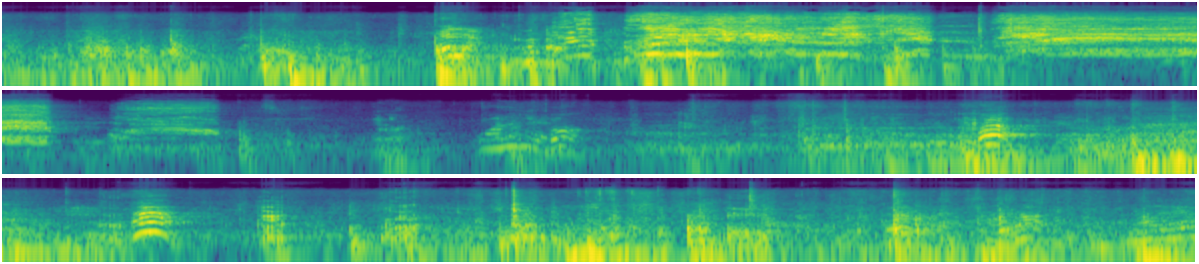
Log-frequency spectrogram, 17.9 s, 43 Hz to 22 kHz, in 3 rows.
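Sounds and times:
pig squealing: 0:02.6 - 0:07.1
pig grunting: 0:09.1 - 0:17.0.

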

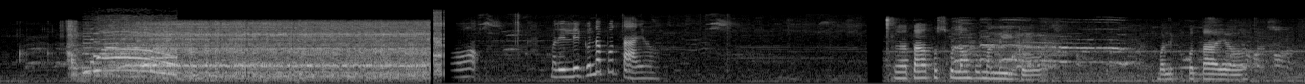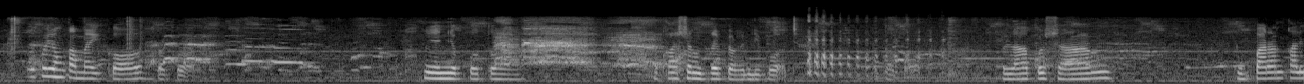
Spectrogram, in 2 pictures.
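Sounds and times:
long held animal call: 0:21.1 - 0:22.6
person speaking: 0:21.1 - 0:22.6.

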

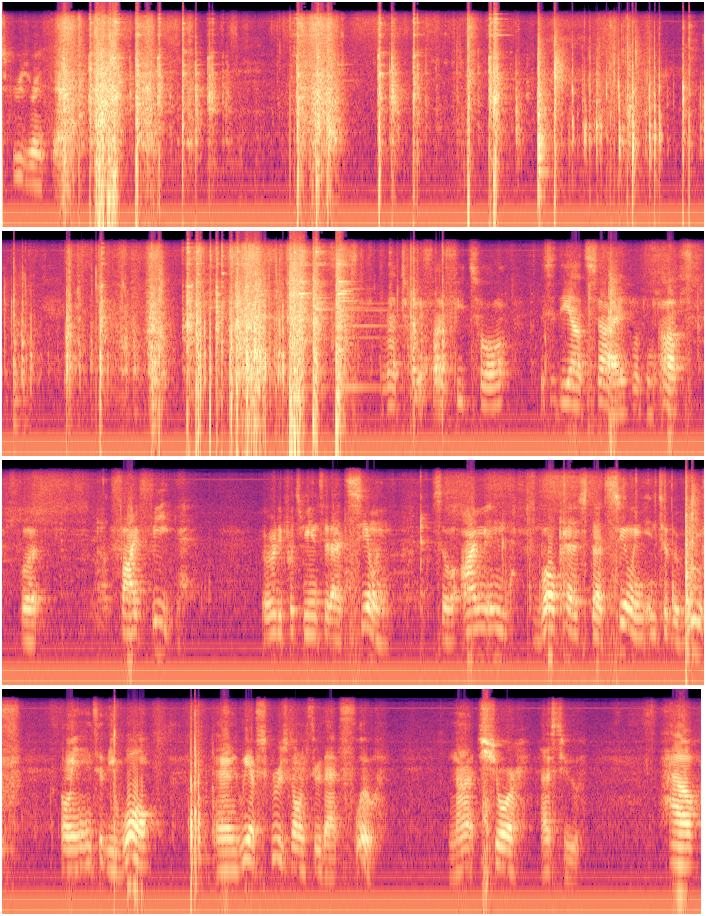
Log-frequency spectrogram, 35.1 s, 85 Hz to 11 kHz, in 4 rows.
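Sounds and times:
person speaking: 0:00.0 - 0:01.1, 0:13.5 - 0:20.0, 0:20.8 - 0:31.2
rod scraping and knocking in metal pipe: 0:00.6 - 0:07.6.

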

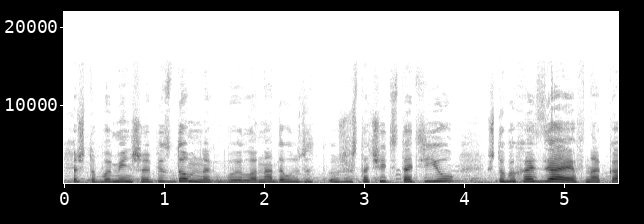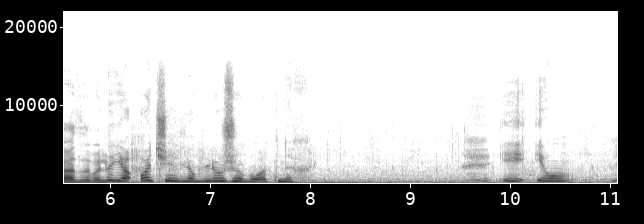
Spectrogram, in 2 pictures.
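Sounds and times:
girl speaking: 0:06.0 - 0:08.1, 0:09.7 - 0:10.7.

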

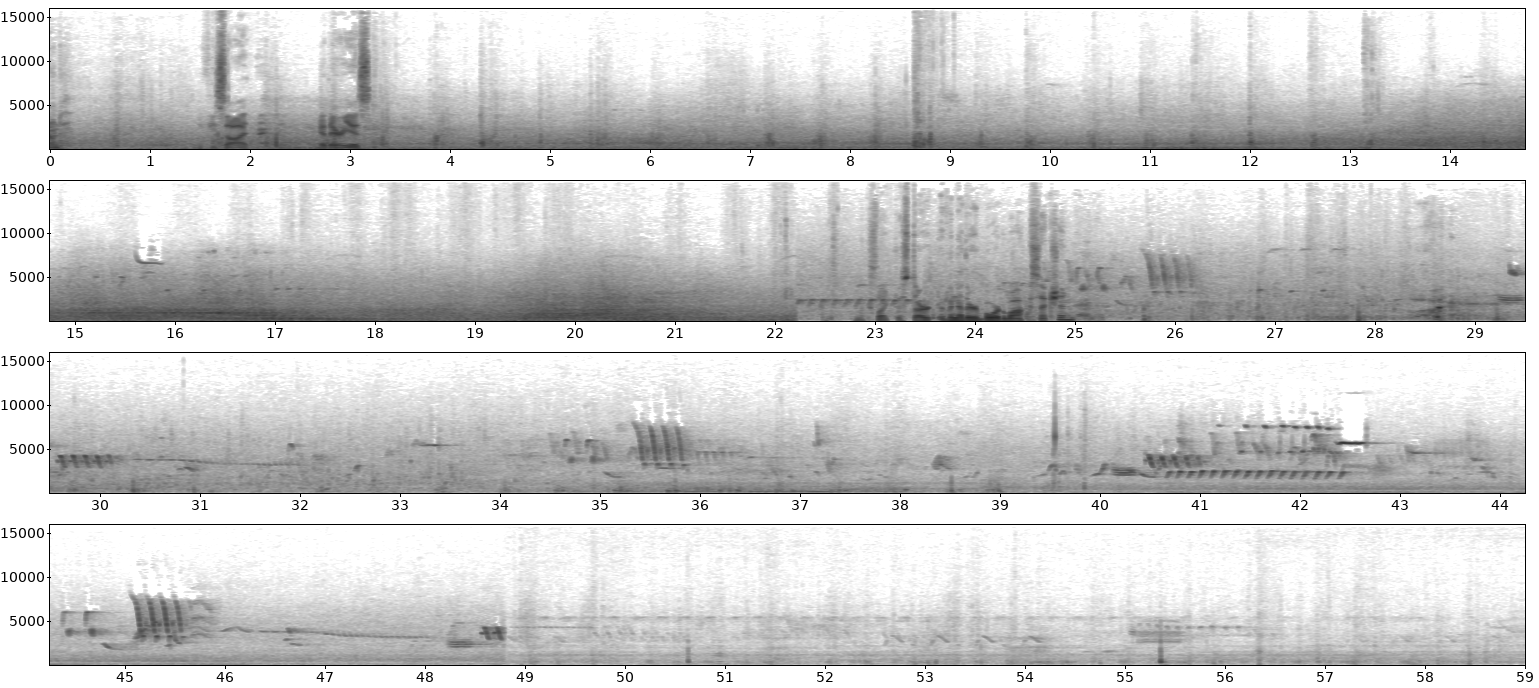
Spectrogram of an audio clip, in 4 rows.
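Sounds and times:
footsteps on wooden boardwalk: 0:00.3 - 0:01.5, 0:02.1 - 0:02.5, 0:03.2 - 0:14.6, 0:25.0 - 0:31.3, 0:32.2 - 0:40.0
songbirds singing: 0:14.2 - 0:17.7, 0:22.2 - 0:59.0.

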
